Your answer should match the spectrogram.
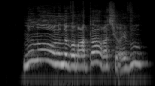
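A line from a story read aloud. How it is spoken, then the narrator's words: Resounding cry from next room. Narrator (French): s'écria Petit Clos dont la voix retentit dans la pièce qui précédait la chambre à coucher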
